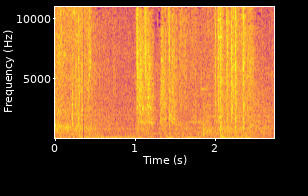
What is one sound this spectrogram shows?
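Gunfire and blasts crackle in a fight.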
